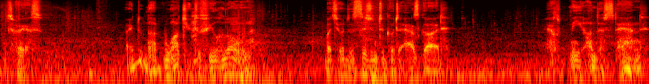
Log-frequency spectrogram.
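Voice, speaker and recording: Extremely deep, gravelly stoic warrior father. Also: slow, pauses often, big-room sound, background noise, full character voice. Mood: solemn. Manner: terse, formal, no contractions, grave. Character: stern, stoic, protective warrior father, huge and battle-worn. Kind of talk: dramatic video game cutscene acting.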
